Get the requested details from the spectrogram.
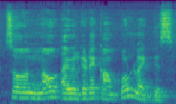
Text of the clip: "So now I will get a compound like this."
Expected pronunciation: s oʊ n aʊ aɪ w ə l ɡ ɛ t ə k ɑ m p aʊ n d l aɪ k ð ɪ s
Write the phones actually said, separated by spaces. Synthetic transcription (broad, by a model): s oʊ n aʊ aɪ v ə l ɡ ɛ t ə k ɑ m p aʊ n d l aɪ k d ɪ s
